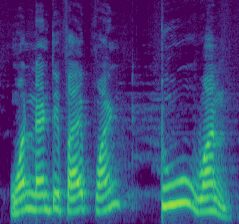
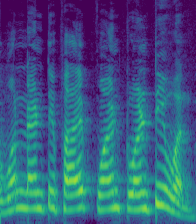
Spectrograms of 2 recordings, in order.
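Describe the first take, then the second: First: After the point say "टू one" digit by digit, not twenty-one; "point two one" read one digit at a time; correct digit by digit. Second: "point twenty one" read as one number, twenty-one, after the point; wrong way shown. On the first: Teacher shows students the correct reading, "टू one" digit by digit. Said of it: "decimal के बाद से एक एक digit को पढ़ा जाता है".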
